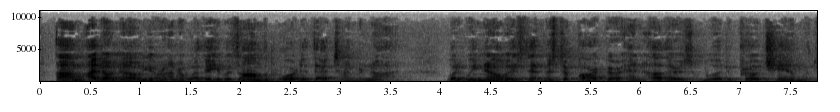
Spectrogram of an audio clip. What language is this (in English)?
English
